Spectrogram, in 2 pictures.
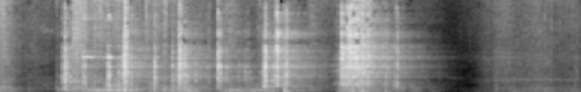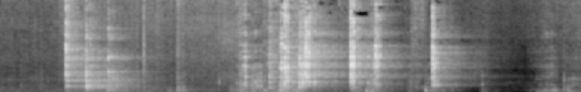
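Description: Ceramic plates clatter and clink as they are stacked.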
